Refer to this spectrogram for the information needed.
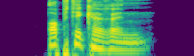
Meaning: female equivalent of Optiker (“optician”)
- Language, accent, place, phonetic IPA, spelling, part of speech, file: German, Germany, Berlin, [ˈɔptɪkəʁɪn], Optikerin, noun, De-Optikerin.ogg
